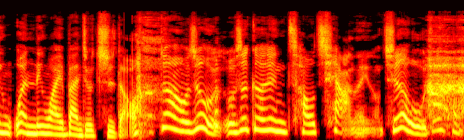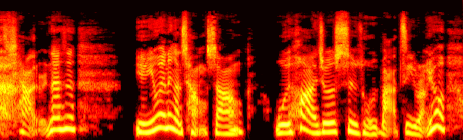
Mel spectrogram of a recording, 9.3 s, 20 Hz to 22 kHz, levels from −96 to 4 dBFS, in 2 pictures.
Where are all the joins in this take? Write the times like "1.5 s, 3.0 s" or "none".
none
